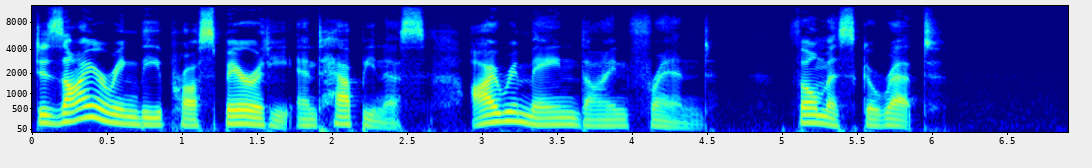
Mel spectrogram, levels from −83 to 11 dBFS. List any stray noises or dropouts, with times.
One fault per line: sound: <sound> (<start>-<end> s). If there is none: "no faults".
no faults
